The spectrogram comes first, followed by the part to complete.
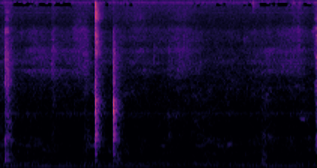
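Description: Two short, light knocks about a quarter second apart a little over a second in, as a digital kitchen scale and a plate are handled and set on a tabletop; otherwise faint room tone.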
